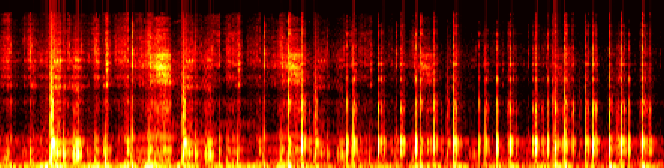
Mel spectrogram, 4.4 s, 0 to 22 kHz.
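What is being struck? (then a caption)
Plastic cup. Fingertips and nails tap and scratch the outside of a single empty, hollow green plastic party cup with a shamrock print, cupped over a microphone's ear. Quick, irregular hollow taps with a boxy resonance around 600 Hz mix with brief scratchy rasps. The taps speed up into a dense patter toward the end.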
